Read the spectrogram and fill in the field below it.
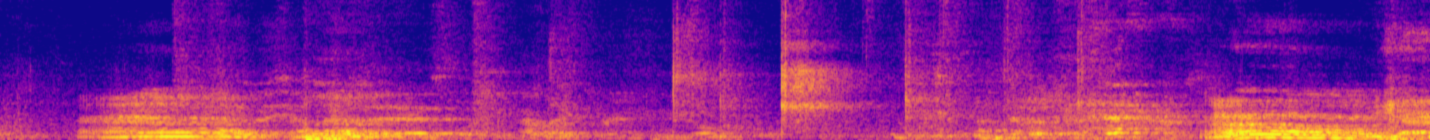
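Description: Low, drawn-out mooing calls from several wildebeest played from a video, cow-like, rising and falling, with a few sharp knocks and some background chatter mixed in.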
